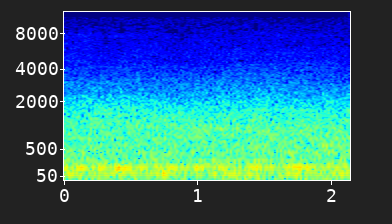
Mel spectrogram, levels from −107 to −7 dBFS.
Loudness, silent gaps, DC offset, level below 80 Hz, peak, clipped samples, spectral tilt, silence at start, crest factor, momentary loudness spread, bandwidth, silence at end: -46 LUFS; none; under 0.1%; -56 dBFS; -32 dBFS; under 0.1%; -8 dB/octave; 0 s; 12 dB; 1 LU; 10.5 kHz; 0 s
